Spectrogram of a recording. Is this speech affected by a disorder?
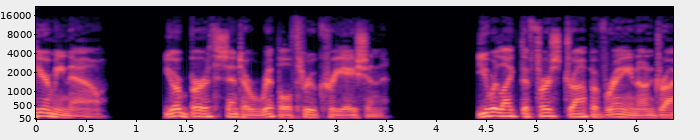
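No.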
